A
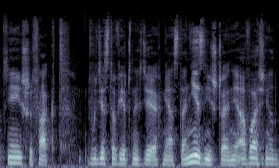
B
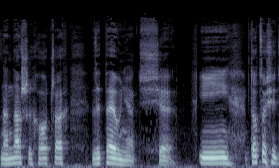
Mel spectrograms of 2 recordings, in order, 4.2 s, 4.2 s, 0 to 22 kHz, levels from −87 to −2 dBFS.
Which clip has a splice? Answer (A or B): B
